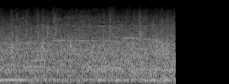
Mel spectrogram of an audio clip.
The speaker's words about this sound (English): The 2-2 pitch. Swing and a miss. He struck him out. Breaking ball down and away. And what a start for the Miz here this afternoon. Listen to this crowd.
